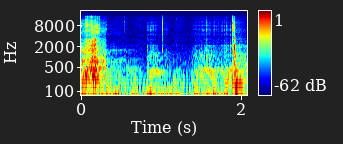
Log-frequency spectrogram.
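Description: Faint scratch and taps of a pencil and metal square marking a line on a beech board, with a light tick about a second in and a sharper one near the end.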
